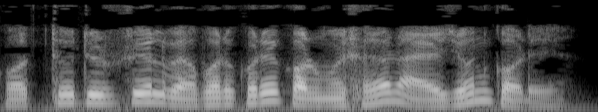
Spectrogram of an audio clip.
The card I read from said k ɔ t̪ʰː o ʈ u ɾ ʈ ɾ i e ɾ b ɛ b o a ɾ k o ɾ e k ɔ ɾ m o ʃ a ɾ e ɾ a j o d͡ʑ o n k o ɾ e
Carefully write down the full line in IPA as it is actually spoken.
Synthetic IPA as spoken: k ɔ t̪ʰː o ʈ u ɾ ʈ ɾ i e l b ɛ b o a ɾ k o ɾ e k ɔ ɾ m o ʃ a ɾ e ɾ a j o d͡ʑ o n k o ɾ e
